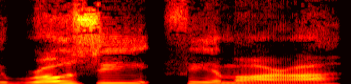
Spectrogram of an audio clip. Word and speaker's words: Rosie Fiumara: Well, we're going to pronounce her name correctly. Rosie Fiumara.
